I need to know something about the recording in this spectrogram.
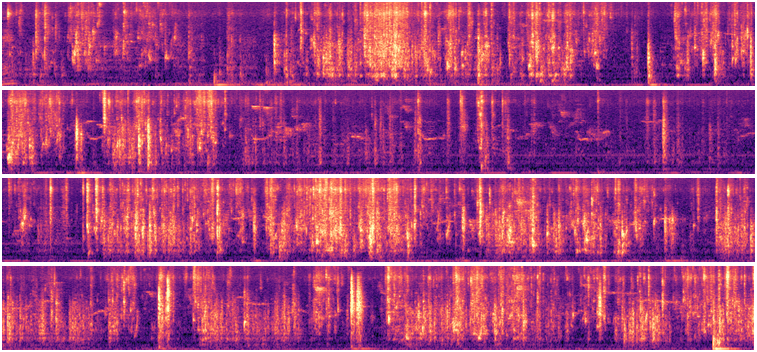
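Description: A hand sloshing and splashing through the water of a small, shallow stone-lined pond, stirring up the dirty water to clean it out. The splashing comes in irregular bursts, dying down for several seconds in the middle before picking up again.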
